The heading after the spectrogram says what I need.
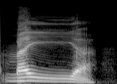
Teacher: itu berarti dia dihilangkan atau dimasukkan ke huruf setelahnya contoh ada nun mati Man ketemu ya maka mayya sambil ditahan suara gunahnya mayya sedangkan ikhfa adalah membaca suara Nun di antara keduanya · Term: idgham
